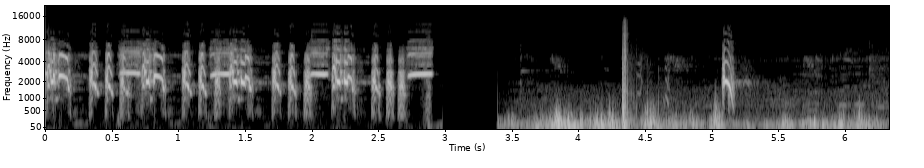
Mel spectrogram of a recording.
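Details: Grey francolin, possibly female, giving a burst of harsh, shrill, grating notes in quick repeated phrases for about three seconds, followed by a low rumble with a few clicks.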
